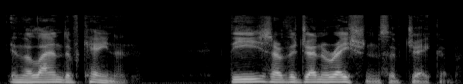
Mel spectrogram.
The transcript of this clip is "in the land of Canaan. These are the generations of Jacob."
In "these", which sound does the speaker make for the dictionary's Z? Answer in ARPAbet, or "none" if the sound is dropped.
Z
